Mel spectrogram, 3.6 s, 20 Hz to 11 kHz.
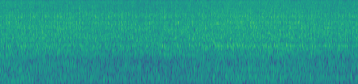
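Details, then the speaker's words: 2013 Ford Ranger 2.2 TDCi with newly fitted reconditioned engine, first run: even, steady diesel clatter at idle with no knocks, misses or hunting, no engine lights; engine idling smoothly and sounds healthy. "Yeah, that sounds good. Yeah, it does sound alright."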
